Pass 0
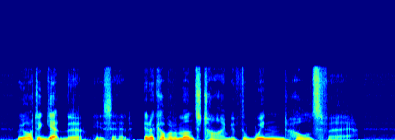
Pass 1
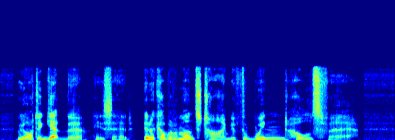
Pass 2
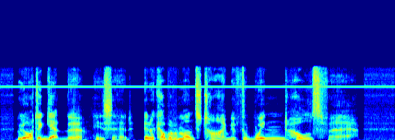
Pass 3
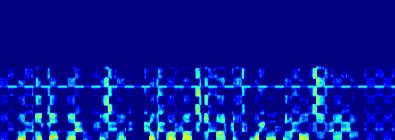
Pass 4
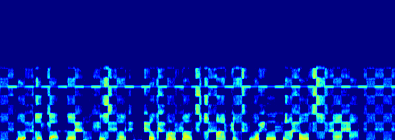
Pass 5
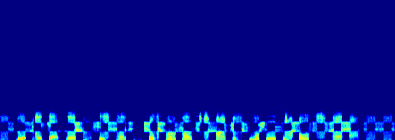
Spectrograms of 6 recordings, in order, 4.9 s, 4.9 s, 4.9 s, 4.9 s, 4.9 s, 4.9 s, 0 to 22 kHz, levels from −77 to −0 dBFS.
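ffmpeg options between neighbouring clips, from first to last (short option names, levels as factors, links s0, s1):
-filter_complex "[0:a]highpass=f=1100:p=1,aecho=1:1:6.9:0.97,asplit=2[s0][s1];[s1]acompressor=threshold=0.0158:ratio=6,volume=0.891[s2];[s0][s2]amix=inputs=2:normalize=0"
-af "alimiter=limit=0.112:level=0:latency=1:release=274,aeval=exprs='val(0)+0.00447*sin(2*PI*8400*n/s)':c=same,volume=2.37"
-af "afftfilt=real='re*gt(sin(2*PI*4.8*pts/sr)*(1-2*mod(floor(b*sr/1024/1400),2)),0)':imag='im*gt(sin(2*PI*4.8*pts/sr)*(1-2*mod(floor(b*sr/1024/1400),2)),0)':win_size=1024:overlap=0.75,volume=0.708"
-af "acompressor=threshold=0.0251:ratio=6,volume=2.24"
-af "aresample=8000,aresample=44100"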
